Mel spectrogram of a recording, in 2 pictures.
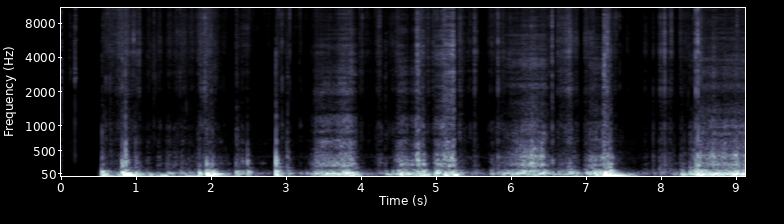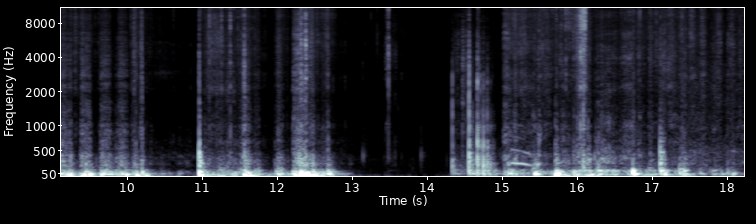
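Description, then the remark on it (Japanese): Crisp scraping and crinkling as a newly delivered package is cut open at home with scissors and the wrapping pulled apart, in irregular bursts with short pauses between them. “さてと、開封しますか。”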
